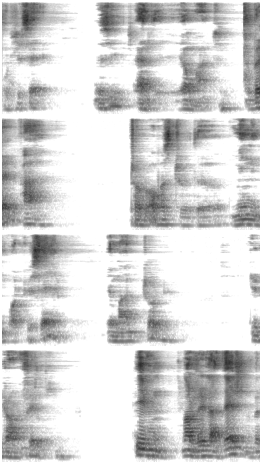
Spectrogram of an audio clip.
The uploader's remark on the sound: The teaching for this episode was recorded on September 16, 2018, at Amitabha Buddhist Centre, Singapore.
